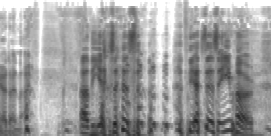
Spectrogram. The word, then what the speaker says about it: Imo: The SS Emo. Sorry. Emo? Spelled IMO, but I have heard it pronounced emo.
